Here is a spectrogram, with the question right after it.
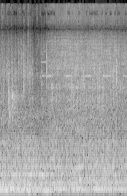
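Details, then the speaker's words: Steady rushing, gurgling water sound as warm water is flushed through both tubes into the stomach of a tremoring, distressed dog with suspected poisoning, to wash out the toxin. "So just putting both tubes in. We're trying to fill up the stomach with warm water and then basically empty it out. So trying to physically remove all of the toxin from her stomach."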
